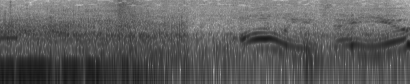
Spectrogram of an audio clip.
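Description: A deep rumbling boom fades out in the first second. Then a voice comes in with wide swoops up and down in pitch, like an exaggerated cry or groan.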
